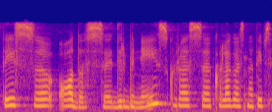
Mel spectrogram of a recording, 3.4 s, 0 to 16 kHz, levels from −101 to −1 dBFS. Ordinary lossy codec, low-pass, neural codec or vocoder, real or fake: Opus, 64 kbps; 7.2 kHz; none; real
